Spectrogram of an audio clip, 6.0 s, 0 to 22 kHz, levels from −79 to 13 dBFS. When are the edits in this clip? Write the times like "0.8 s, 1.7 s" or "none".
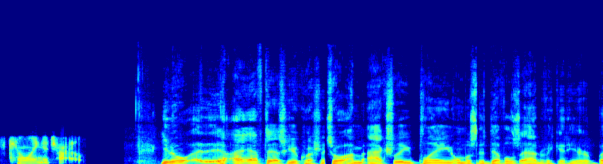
3.2 s, 4.8 s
